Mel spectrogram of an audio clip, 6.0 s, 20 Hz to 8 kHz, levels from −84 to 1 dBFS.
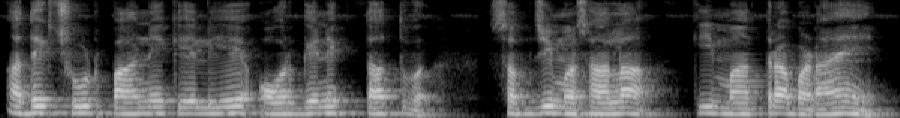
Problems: none marked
